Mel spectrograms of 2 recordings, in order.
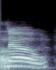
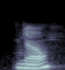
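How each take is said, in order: First: The voice falls at the end like a statement. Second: The voice rises at the end like a question. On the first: The speaker refuses with confidence. The speaker calls it right. "I'm practicing" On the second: The speaker is unsure about refusing. The speaker calls it wrong. "you said it with a question in your voice"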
